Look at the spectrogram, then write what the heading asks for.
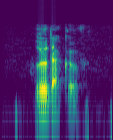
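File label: "лыдакыв", Komi, male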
